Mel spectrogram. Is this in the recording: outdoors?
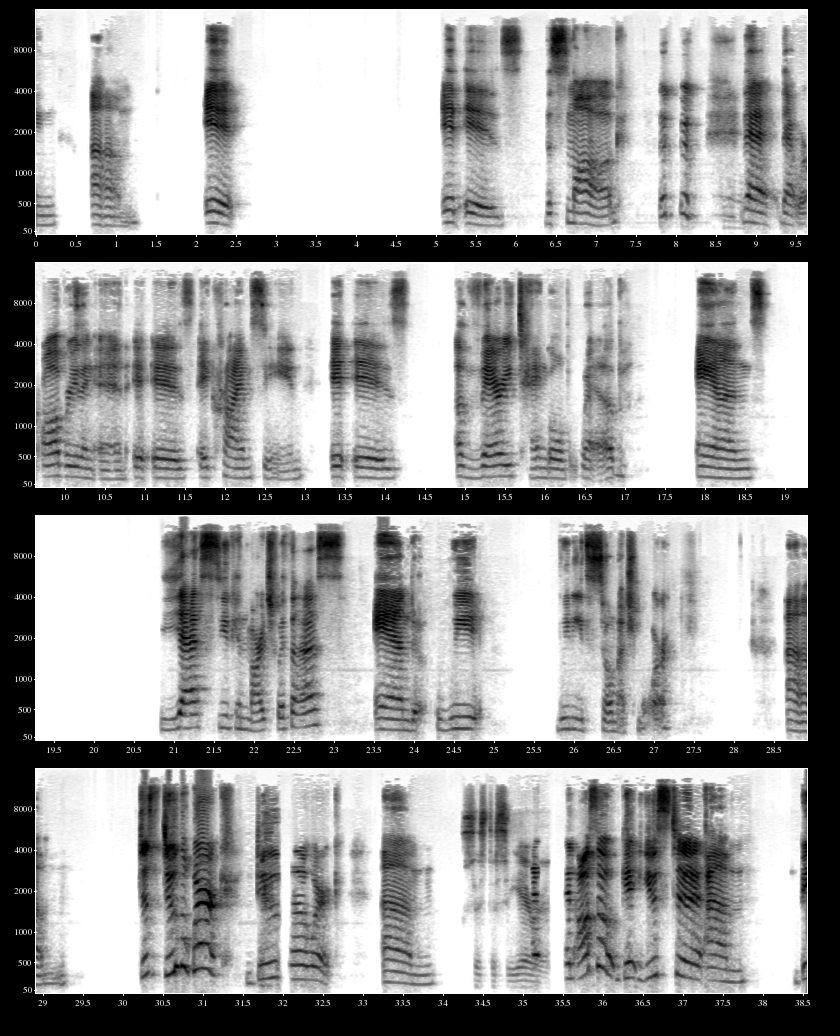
no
